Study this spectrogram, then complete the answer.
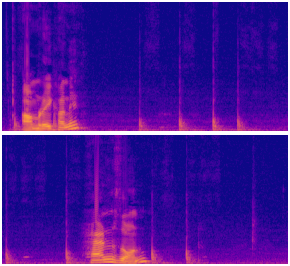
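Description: A pen taps and scratches on a writing board.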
